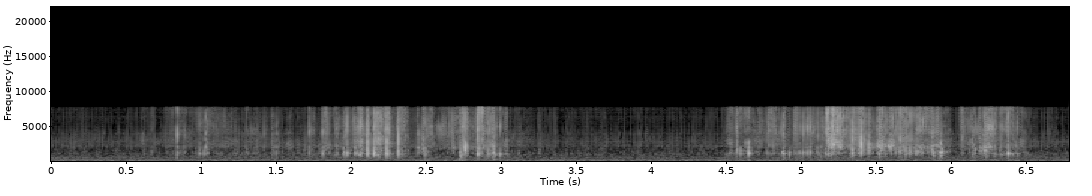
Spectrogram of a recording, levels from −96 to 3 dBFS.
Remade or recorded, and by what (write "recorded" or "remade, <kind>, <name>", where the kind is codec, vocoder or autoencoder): remade, vocoder, BigVGAN v2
